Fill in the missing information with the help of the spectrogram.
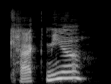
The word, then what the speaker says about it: Cacnea: November 2nd is Cacnea. I said it right. All right. – You said it right. Good job.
